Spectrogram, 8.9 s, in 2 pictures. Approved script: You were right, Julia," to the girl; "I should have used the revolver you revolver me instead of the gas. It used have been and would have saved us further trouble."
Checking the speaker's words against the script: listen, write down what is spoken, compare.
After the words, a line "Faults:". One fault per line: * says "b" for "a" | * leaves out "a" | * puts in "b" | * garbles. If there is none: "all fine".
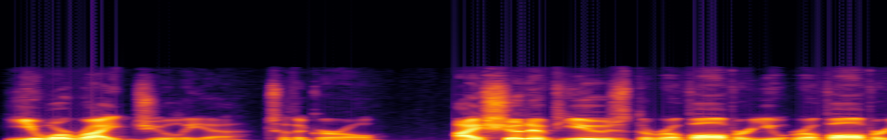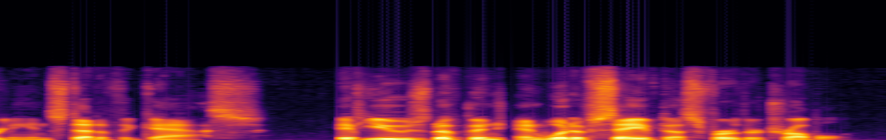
You were right, Julia," to the girl; "I should have used the revolver you revolver me instead of the gas. It used have been and would have saved us further trouble."
Faults:
all fine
